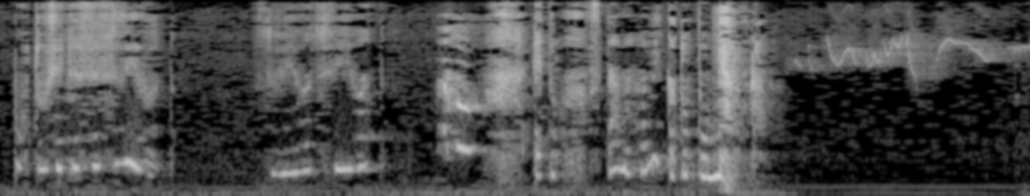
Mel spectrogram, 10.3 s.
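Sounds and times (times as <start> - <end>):
low steady hum: 0.0 - 10.2
speech: 0.4 - 1.7, 2.7 - 3.9, 5.0 - 7.7
small bird chirping: 7.8 - 10.2.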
